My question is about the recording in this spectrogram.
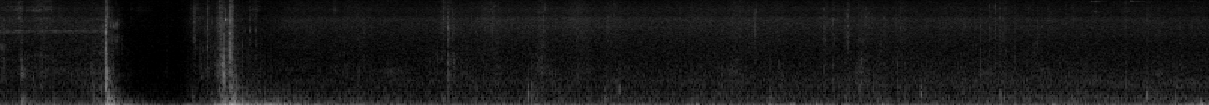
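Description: Footsteps on an asphalt driveway, faint against a steady outdoor background, after two loud knocks close together about a second in.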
